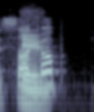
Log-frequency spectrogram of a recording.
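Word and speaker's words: Succop: So for me, like my top five are Koo, Zuerlein, Bucker, Scoop. I never pronounced that right. Gold. – Ryan Suckup. – Suckup, thank you.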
